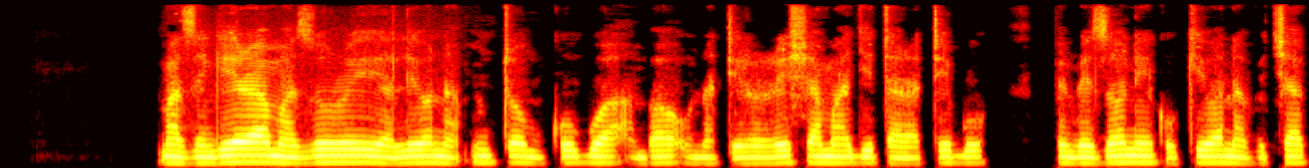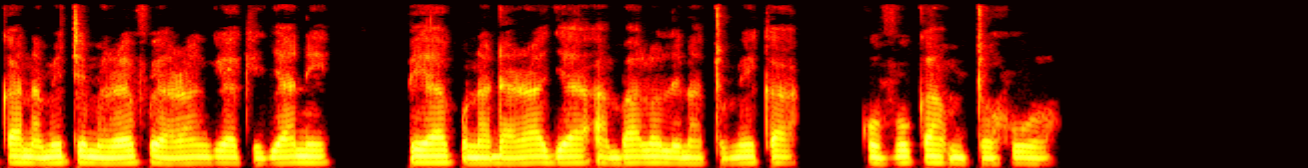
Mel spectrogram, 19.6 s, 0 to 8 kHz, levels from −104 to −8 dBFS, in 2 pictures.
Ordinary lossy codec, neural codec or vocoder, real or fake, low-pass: MP3, 64 kbps; none; real; 7.2 kHz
